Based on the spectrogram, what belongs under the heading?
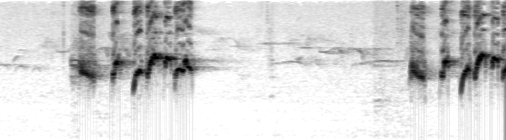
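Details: Morning song of a red-whiskered bulbul, double-twist voice style, recorded to train other birds: two rapid warbled phrases of rich, down-slurred whistles about two and a half seconds apart, with quiet thin tones between.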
